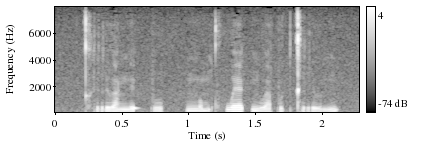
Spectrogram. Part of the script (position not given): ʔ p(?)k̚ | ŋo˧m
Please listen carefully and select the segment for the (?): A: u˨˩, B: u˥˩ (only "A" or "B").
B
